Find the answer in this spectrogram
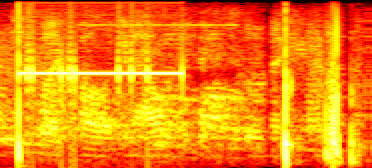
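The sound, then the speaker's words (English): An answering machine beep before leaving a message: a steady, high tone lasting about a second, with brief breaks, amid voices. “If you want to leave us a message, do so after the beep.”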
